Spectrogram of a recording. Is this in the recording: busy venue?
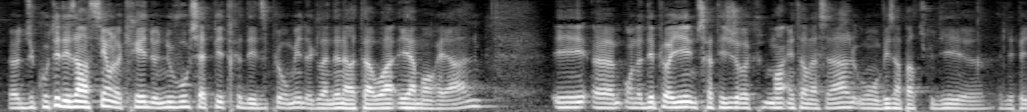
yes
